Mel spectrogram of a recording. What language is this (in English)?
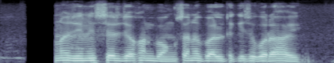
Bangla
